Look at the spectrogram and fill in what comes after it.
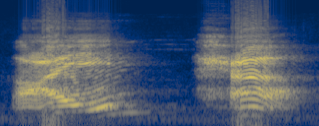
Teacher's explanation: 2 number মাখরাজ, হলকের মধ্যখান হইতে আইন হা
